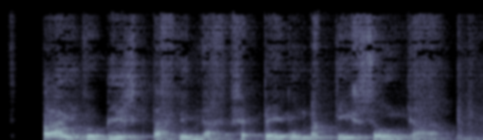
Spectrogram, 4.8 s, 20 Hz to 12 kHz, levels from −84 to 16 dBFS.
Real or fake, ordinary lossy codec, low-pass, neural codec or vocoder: fake; MP3, 48 kbps; 10.8 kHz; codec, 44.1 kHz, 2.6 kbps, DAC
